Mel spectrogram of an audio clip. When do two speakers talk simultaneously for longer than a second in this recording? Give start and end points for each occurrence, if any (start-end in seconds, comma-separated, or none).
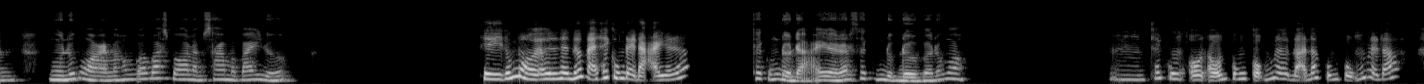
none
